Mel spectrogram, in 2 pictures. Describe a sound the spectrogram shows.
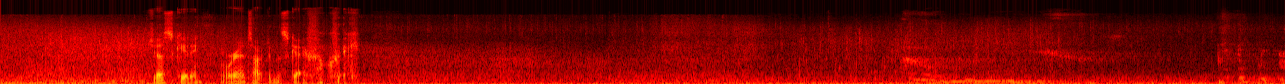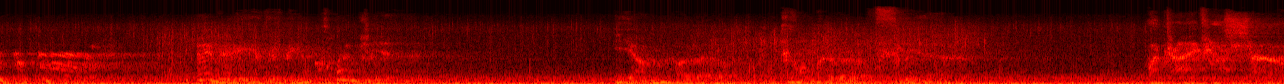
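A fire crackles and roars steadily.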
